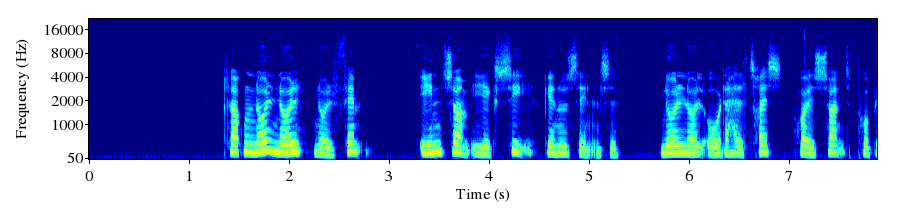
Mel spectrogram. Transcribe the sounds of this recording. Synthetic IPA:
kʰlɒ̽ɡ̥n̩nɔ̽lnɔ̽lnɔ̽lfem̰ | e̝ːnsɒ̽m̰ieɡ̥sḭlɡ̥enuð̞ˠsen̰l̩sə | nɔ̽lnɔ̽lʔɔ̽ːɾəɦælt͡sʰʁashoʁisɒ̽n̰d̥pʰɒ̽b̥

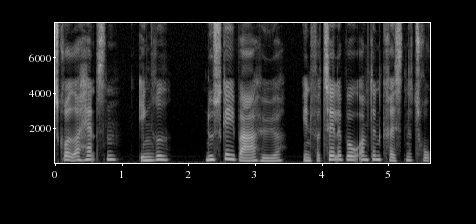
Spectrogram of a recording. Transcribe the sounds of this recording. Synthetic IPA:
sɡ̥ʁœð̞̰ˠɐɦæn̰sn̩ | e̝ŋʁiðˠ | nusɡ̥æib̥ɑ̈ːɦøːɐ | e̝nfɒ̽t͡sʰel̰əb̥ɔ̰̽ʊ̰ʔɒ̽md̥enkʰʁɛsd̥nət͡sʰʁo̝̰ː

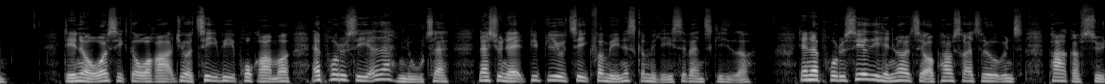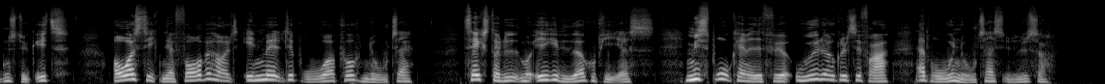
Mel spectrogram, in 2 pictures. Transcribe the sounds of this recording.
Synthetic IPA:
d̥enəɒʊɐse̝ɡ̥̚d̥ɒʊ̰ɐʁɑ̈ːd̥jo̝ɒ̽t͡sʰe̝̰ːʋe̝̰ːpʰʁo̝ɡ̥ʁɑ̈m̰ɐæɐpʰʁo̝d̥use̝̰ːɐð̞ˠæno̝ːt͡sʰænæɕo̝nɛ̰ːlb̥ib̥lio̝t͡sʰe̝̰ːɡ̥fɒ̽menəsɡ̥ɐmeleːsəʋænsɡ̥lihe̝ð̰ˠɐ | d̥enæɐpʰʁo̝d̥use̝̰ːɐð̞ˠihenhɒ̽l̰t͡sʰe̝lɒ̽b̥hɑ̈ʊsʁad̥slɔ̽ʋənspʰɑ̈ɑɡ̥ʁɑ̈ːfsød̥n̩sd̥øɡ̥e̝d̥ | ɒʊɐse̝ɡ̥n̩əæɐfɒːb̥e̝ɦɒ̽l̰d̥e̝nmel̰d̥əb̥ʁuːɐːpʰɒ̽no̝ːt͡sʰæ | t͡sʰeɡ̥sd̥ɒlyð̞̰ˠmɒ̽ʔe̝ɡ̥əʋið̞ˠɐːkʰo̝pʰje̝̰ːɐsmisb̥ʁṵːkʰæmeð̞ˠfø̰ːɐʔuð̞ˠlɔɡ̥əl̩səfʁɑ̈ʔæb̥ʁuːəno̝ːt͡sʰæsyð̞ˠl̩sɐ

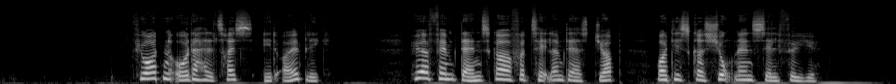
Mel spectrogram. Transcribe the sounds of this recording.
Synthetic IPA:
fjo̝ɐd̥n̩ʔɔ̽ːɾ̥əɒ̽ɦælt͡sʰʁase̝d̥ɒ̽ɪəb̥le̝ɡ̥ | høːɐfem̰d̥ænsɡ̥ɐːfɒ̽t͡sʰel̰əɒ̽md̥æɐsd̥jɒ̽b̥ | ʋɒd̥isɡ̥ʁɛɕo̝̰ːn̩æɐe̝nselføljə

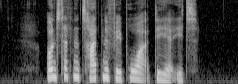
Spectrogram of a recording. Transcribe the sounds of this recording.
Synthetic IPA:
ɔ̽n̰sd̥æd̥ent͡sʰʁad̥ənəfe̝b̥ʁuɑ̰̈ːd̥e̝ːæʔe̝d̥

